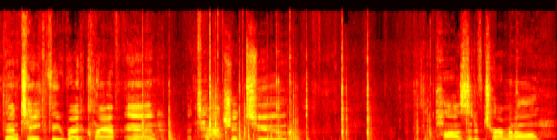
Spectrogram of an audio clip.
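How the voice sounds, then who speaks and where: An American how-to host with a mid-pitched voice, explaining a hands-on job step by step in a casual, conversational way. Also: unhurried, background noise. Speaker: host of an automotive how-to channel. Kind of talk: casual how-to tutorial narration.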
